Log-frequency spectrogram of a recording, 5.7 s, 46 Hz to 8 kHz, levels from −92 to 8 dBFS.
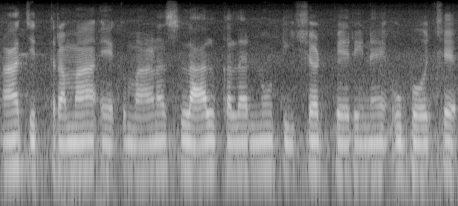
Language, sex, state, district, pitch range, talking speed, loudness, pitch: Gujarati, male, Gujarat, Gandhinagar, 110-115 Hz, 115 wpm, -18 LUFS, 115 Hz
